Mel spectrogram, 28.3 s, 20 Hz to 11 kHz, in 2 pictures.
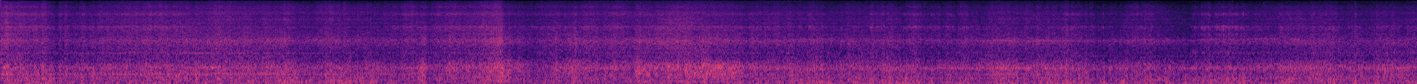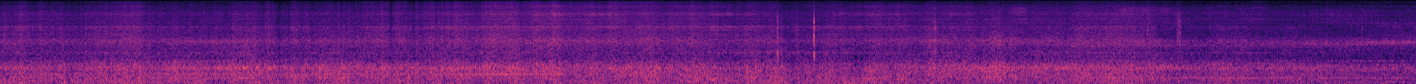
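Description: BMW R850R's boxer-twin engine running steadily as the motorcycle rides along, mixed with wind rush on the microphone.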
